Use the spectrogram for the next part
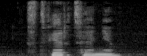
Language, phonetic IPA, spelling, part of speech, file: Polish, [stfʲjɛrˈd͡zɛ̃ɲɛ], stwierdzenie, noun, LL-Q809 (pol)-stwierdzenie.wav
